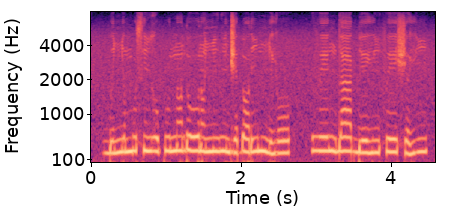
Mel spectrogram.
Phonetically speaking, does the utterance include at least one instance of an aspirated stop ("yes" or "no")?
no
